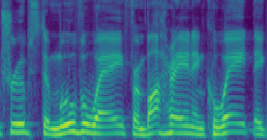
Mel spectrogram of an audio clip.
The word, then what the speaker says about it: Bahrain: And no, if he's saying not like Bahrain or something in English, no, you need to say it like in Arabic, like Bahrain, or you hear like,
